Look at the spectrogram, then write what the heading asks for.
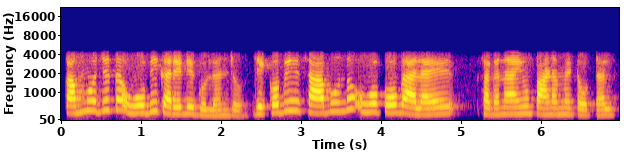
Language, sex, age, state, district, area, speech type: Sindhi, female, 18-30, Maharashtra, Thane, urban, conversation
